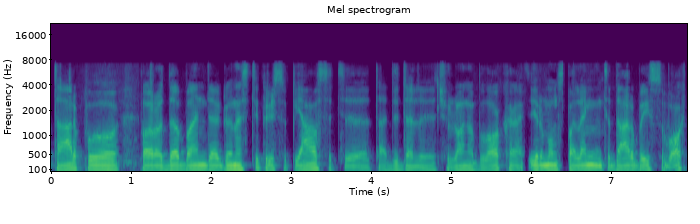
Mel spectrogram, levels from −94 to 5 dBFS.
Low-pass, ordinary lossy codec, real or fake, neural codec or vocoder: 7.2 kHz; MP3, 48 kbps; fake; codec, 16 kHz, 4 kbps, X-Codec, HuBERT features, trained on general audio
